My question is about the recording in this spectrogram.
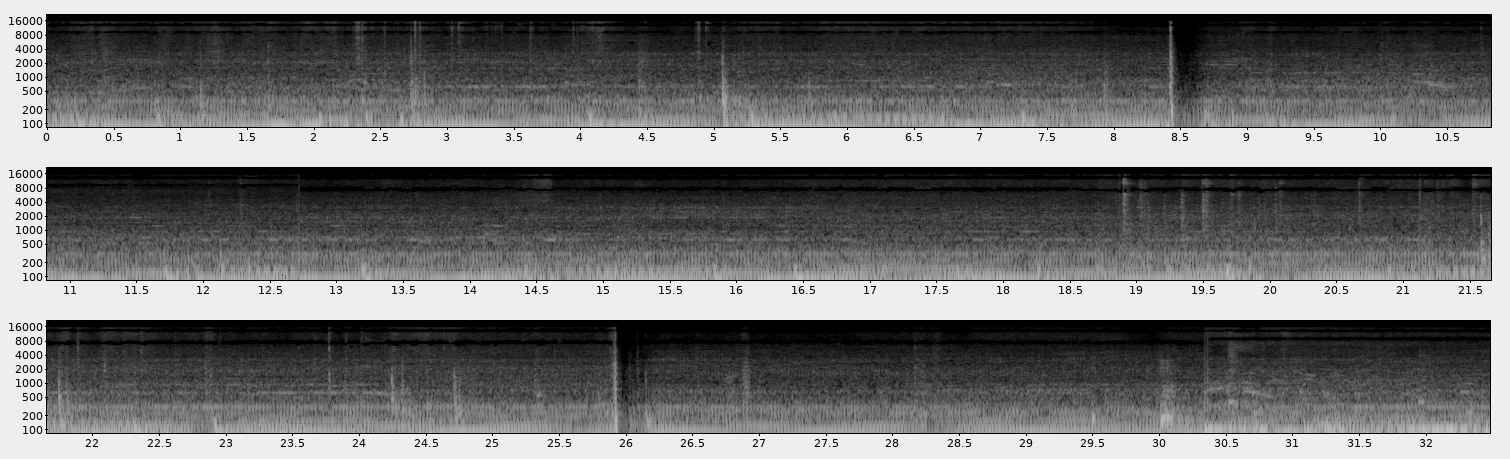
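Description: Steady low drone of a large running engine or machine, with light clicks and knocks over it and two brief drops in level, about eight and a half and twenty-six seconds in.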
